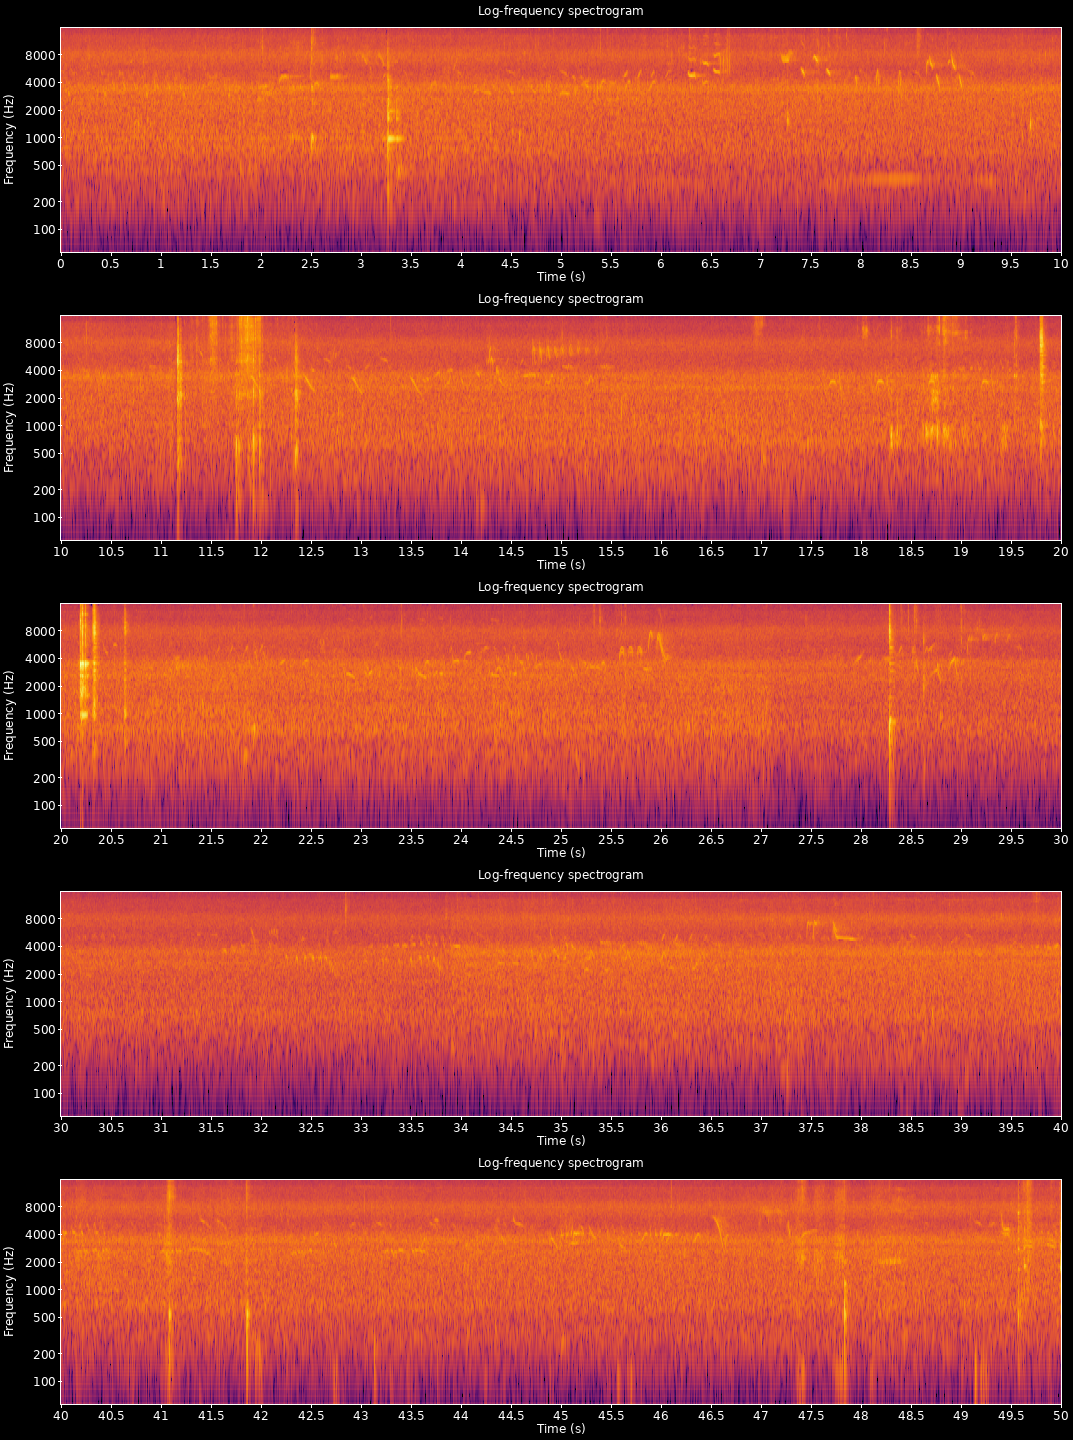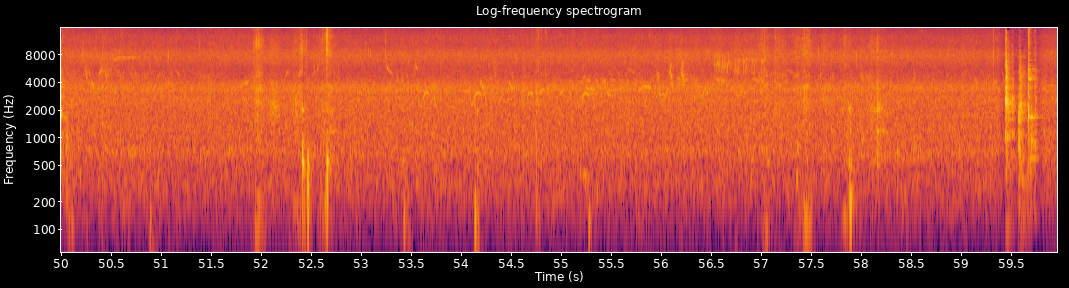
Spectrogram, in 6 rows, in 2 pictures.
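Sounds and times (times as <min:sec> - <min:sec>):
river water running: 0:00.0 - 0:59.9.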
